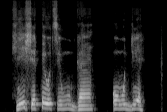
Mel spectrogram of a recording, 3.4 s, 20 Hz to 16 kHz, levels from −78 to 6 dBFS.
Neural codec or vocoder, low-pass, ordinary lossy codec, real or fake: none; 14.4 kHz; Opus, 16 kbps; real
